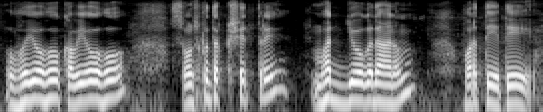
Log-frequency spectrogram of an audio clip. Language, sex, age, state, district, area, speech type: Sanskrit, male, 18-30, Maharashtra, Aurangabad, urban, spontaneous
